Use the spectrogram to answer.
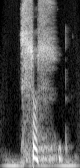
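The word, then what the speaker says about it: סוס: Kemudian nama Yunani kalau diibran waduh ndak itu kata sus ya samek wau samek itu bacanya sus.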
